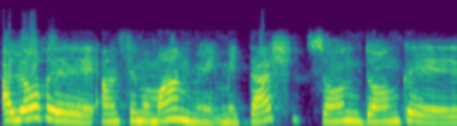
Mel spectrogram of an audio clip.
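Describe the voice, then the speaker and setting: In a dry, close sound with no echo, a woman speaks at a high pitch. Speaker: marketing software country manager. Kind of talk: webinar presentation. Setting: online webinar.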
